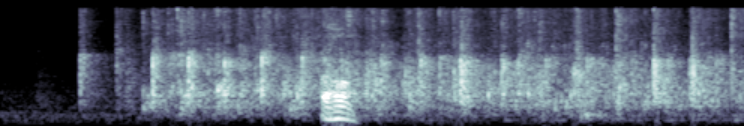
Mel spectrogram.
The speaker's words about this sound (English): Thank you for remembering to applaud. It took you a second over there, and I was starting to doubt myself.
